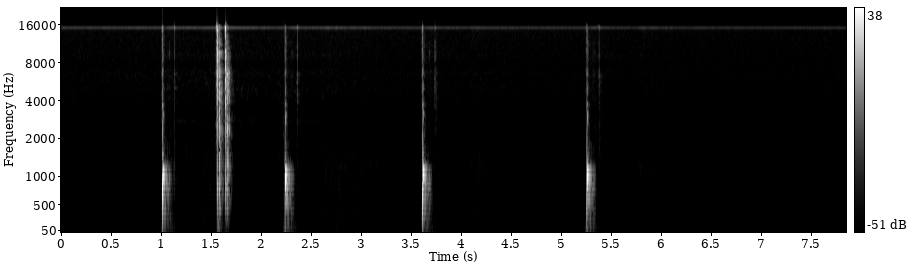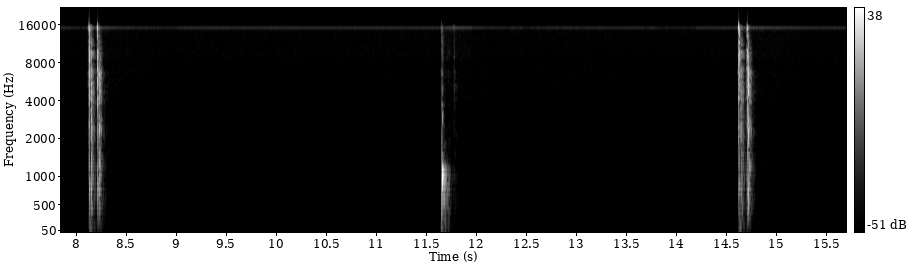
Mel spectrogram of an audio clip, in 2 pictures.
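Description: Short clicking pops sound as pins are moved.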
